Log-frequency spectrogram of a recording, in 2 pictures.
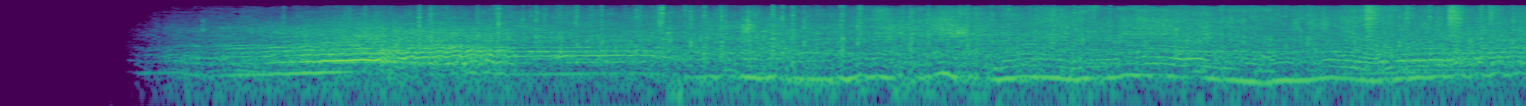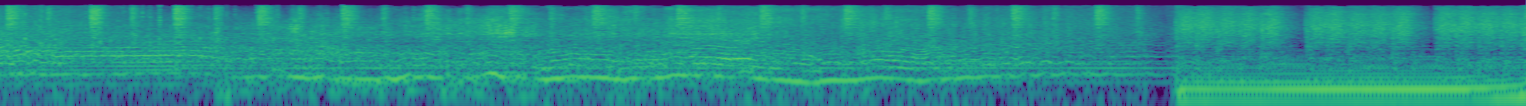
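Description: Rally car engine revving up and down over and over as it goes through the gears, with sharp crackles in the second half, mixed with music. Near the end a music track takes over.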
